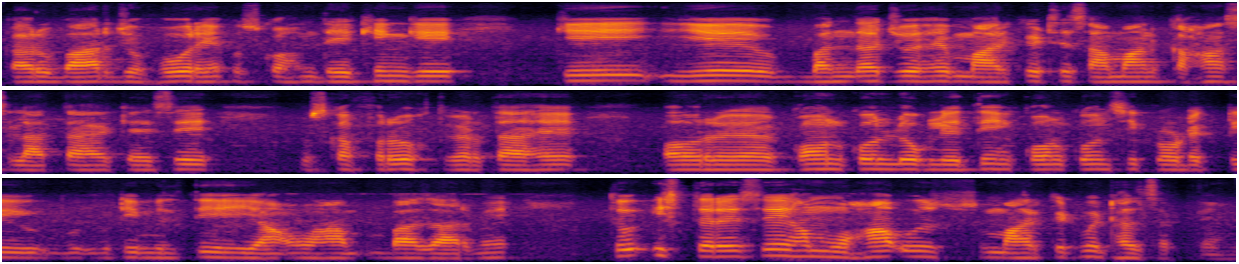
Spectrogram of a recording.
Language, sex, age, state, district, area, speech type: Urdu, male, 18-30, Delhi, South Delhi, urban, spontaneous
